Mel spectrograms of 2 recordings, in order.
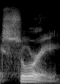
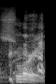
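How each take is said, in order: First: It is said in a Canadian accent. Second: It is said in the speaker's plain accent.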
